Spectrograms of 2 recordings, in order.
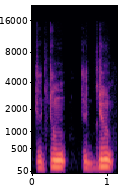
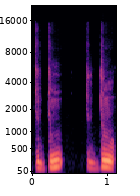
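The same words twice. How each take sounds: First: Slower do-doom heartbeat sounds, about to stumble; mouthing the flutter of a sick heart; irregular heartbeat imitation. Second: Even do-doom heartbeat sounds; a calm, regular heartbeat sound; heartbeat imitation. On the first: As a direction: mimic your own uneven heartbeat. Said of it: "My heart was like". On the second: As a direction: tap out a steady heartbeat with the voice. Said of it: "your heart is like". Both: Shown as a demonstration.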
